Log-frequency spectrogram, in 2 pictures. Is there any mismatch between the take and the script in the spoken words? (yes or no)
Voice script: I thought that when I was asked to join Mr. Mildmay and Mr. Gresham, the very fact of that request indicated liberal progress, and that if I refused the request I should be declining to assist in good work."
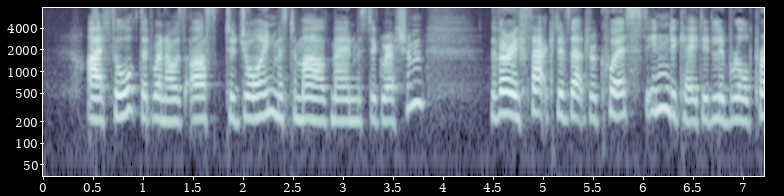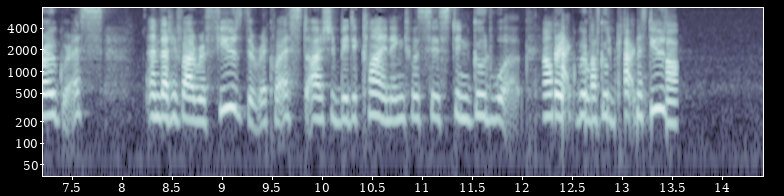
yes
